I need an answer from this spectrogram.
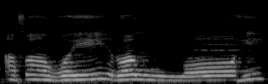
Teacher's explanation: افغیر، غین کو موٹا پڑھیں گے، را کو بھی موٹا پڑھنا ہے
